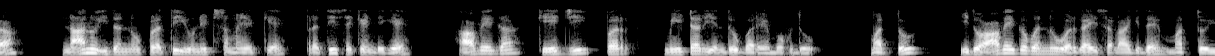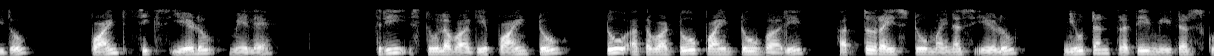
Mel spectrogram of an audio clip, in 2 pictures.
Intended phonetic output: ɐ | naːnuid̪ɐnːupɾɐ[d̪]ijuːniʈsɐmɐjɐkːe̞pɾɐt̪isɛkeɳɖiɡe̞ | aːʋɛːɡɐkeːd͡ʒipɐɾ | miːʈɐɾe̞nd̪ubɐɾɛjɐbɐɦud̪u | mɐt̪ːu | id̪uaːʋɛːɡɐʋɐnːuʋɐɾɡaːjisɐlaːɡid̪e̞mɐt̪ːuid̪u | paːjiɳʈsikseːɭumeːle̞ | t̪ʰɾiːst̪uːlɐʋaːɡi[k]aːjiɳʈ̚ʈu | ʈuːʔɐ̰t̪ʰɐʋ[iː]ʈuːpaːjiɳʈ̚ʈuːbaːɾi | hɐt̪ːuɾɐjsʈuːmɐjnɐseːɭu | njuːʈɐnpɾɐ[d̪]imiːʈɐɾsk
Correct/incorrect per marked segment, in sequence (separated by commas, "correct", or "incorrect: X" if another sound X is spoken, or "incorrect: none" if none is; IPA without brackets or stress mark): incorrect: t̪, incorrect: p, incorrect: aː, incorrect: t̪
